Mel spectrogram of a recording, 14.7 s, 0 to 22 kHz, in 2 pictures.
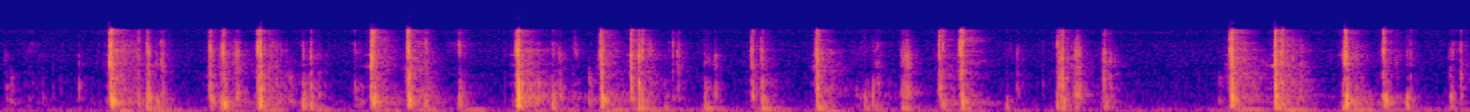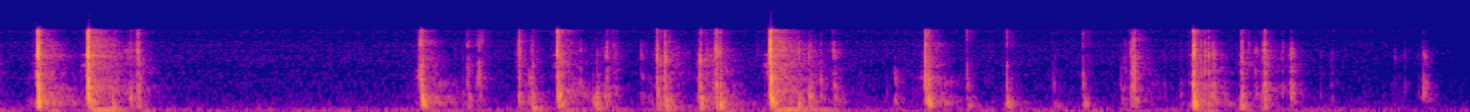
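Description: Fingertips of both hands rapidly type on a MacBook Pro 13-inch keyboard, with black plastic low-profile keycaps set in a grey aluminium body. Short, dry, clicky key taps come in quick bursts with a brief pause near the middle. Each tap is bright and dies away almost instantly.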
